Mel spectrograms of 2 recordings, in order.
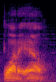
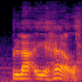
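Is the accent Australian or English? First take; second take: Australian; English. First: It is said in an Australian accent. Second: It is said in a put-on English accent.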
